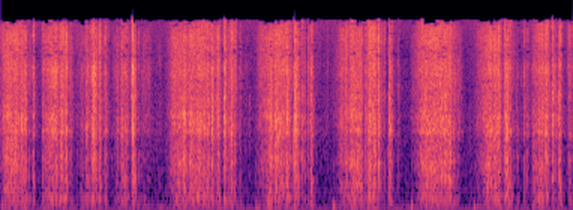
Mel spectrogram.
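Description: Long painted fingernails scratch and press the fibrous scouring side and porous foam edge of a palm-sized purple cellulose/foam kitchen sponge, lightly dusted with cornstarch and held over a glass bowl. Dry, bright scratchy crackles and crinkles come in repeated swelling bursts with brief quieter gaps, with little low end.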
